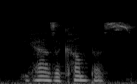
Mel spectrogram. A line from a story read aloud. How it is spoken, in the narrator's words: He murmured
